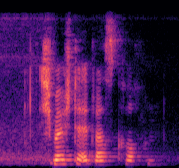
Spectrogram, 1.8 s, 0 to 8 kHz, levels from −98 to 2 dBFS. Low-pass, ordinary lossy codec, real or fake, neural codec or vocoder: 7.2 kHz; none; real; none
